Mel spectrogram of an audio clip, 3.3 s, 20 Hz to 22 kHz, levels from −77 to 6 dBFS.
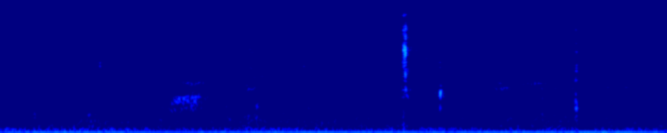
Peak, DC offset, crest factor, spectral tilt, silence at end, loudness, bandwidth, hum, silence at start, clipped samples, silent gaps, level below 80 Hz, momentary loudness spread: -30 dBFS; under 0.1%; 30 dB; -2.5 dB/octave; 0 s; -59 LUFS; 18 kHz; none; 0 s; under 0.1%; none; -62 dBFS; 12 LU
